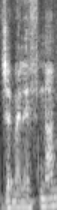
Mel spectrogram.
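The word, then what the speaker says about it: Jemaa el-Fna: La plus belle place d'Afrique, je ne sais jamais comment prononcer, moi je suis nul. Moi je dis la place Jamal Efna, mais c'est exactement ça.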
